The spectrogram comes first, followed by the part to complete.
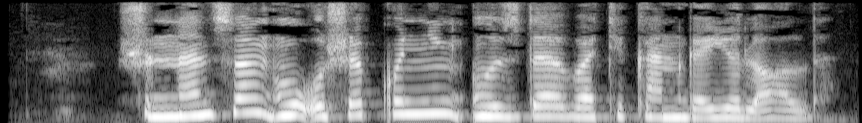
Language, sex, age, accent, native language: Uzbek, female, under 19, Sirdaryo, Uzbek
